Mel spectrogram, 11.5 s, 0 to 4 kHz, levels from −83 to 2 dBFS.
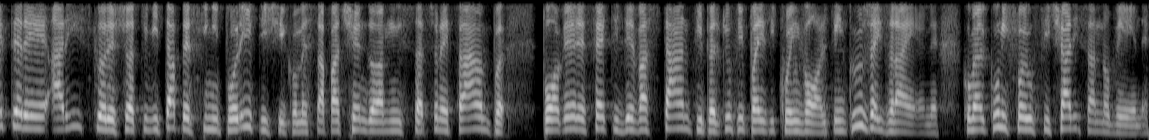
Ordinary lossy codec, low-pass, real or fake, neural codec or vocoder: none; 3.6 kHz; fake; codec, 16 kHz, 1.1 kbps, Voila-Tokenizer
